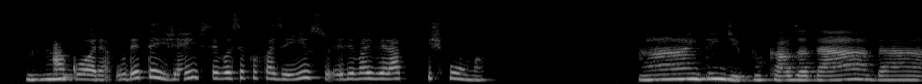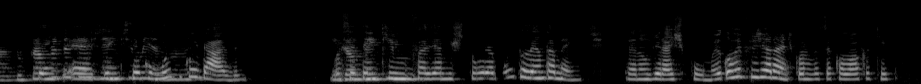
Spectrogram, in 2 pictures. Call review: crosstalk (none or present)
present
